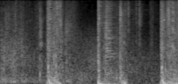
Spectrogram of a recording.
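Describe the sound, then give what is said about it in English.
Shotgun fire in a video game: several loud, sharp blasts with noisy tails, spaced unevenly over a constant rumbling background. “And shotgun and shotgun and shotgun. Made me waste all my ammo, dude.”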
